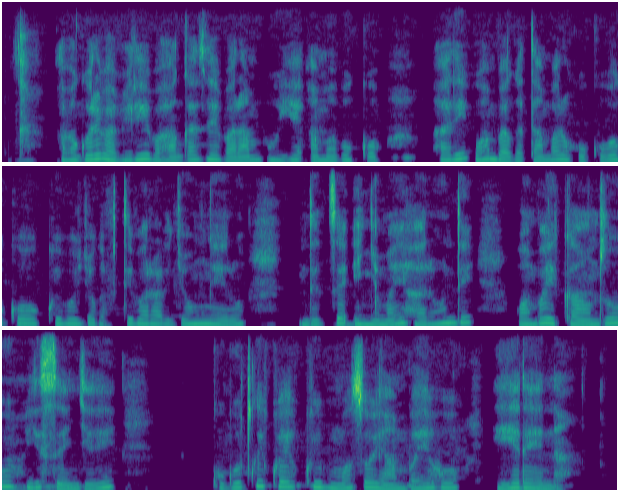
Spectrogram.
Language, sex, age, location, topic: Kinyarwanda, female, 36-49, Huye, health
